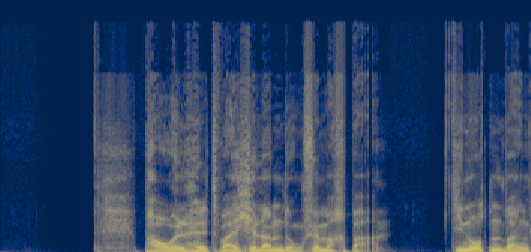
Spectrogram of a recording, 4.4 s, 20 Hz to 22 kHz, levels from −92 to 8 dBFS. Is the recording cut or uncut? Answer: uncut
